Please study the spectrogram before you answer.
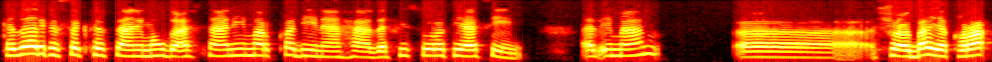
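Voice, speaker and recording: A woman teaching Quran recitation rules, explaining each rule and then reciting the verses slowly and drawn out. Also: high-pitched, no echo. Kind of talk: tajweed lesson with recited examples. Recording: dry, dull lo-fi audio.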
